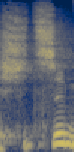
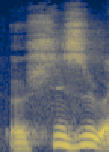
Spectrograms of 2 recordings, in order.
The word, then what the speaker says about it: shizu: L'ancienne prononciation était shitsu, mais il est prononcé shizu à l'époque de Heian, donc à l'époque de Jien.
